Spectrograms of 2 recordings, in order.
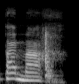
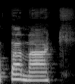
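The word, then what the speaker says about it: Tanakh: E a sigla eu leio Tanar. Tanar. Tem muita gente que lê errado e fala Tanak. Tá errado, Tanak, tá? A pronúncia correta da sigla é Tanar.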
